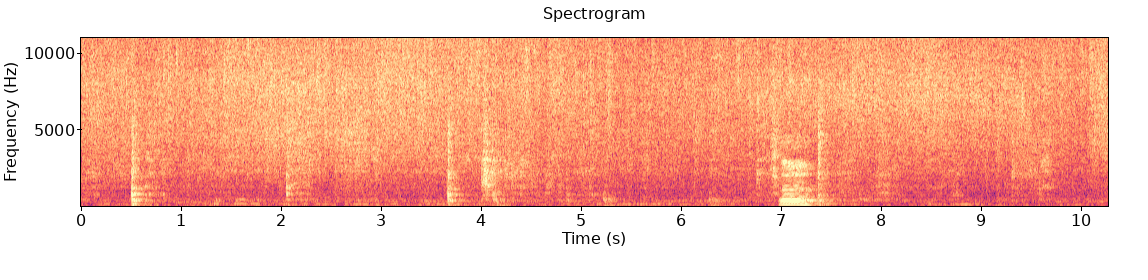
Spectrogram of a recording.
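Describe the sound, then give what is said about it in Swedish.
Onions frying in a pan are stirred, with scraping and knocking of a utensil at irregular intervals over a continuous soft sizzle. “Får ta och röra lite på. Röra lite i den här löken så att det blir bra.”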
